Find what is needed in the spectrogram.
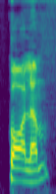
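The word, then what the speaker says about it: column: जैसे यहां पर एम के बाद एन आया तो इसे पढ़ते हैं डैम N silent हाईम एनसाइलेंट कॉलम N silent और ऑटम साइलेंट क्या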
